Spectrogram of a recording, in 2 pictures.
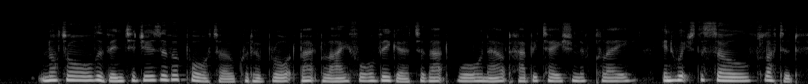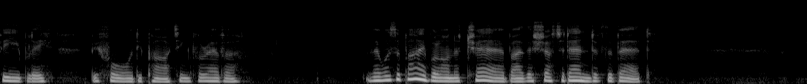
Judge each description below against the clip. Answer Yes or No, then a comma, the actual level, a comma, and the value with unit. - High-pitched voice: No, medium, 160 Hz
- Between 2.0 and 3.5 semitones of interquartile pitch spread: Yes, average, 3.1 semitones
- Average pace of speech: Yes, average, 165 wpm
